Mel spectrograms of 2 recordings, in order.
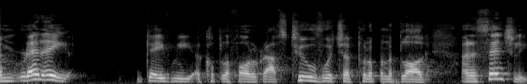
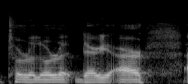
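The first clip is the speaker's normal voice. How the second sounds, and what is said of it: Put-on Irish accent. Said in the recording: “me best Irish accent”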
